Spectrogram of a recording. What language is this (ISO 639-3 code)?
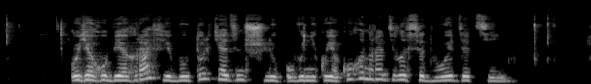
bel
